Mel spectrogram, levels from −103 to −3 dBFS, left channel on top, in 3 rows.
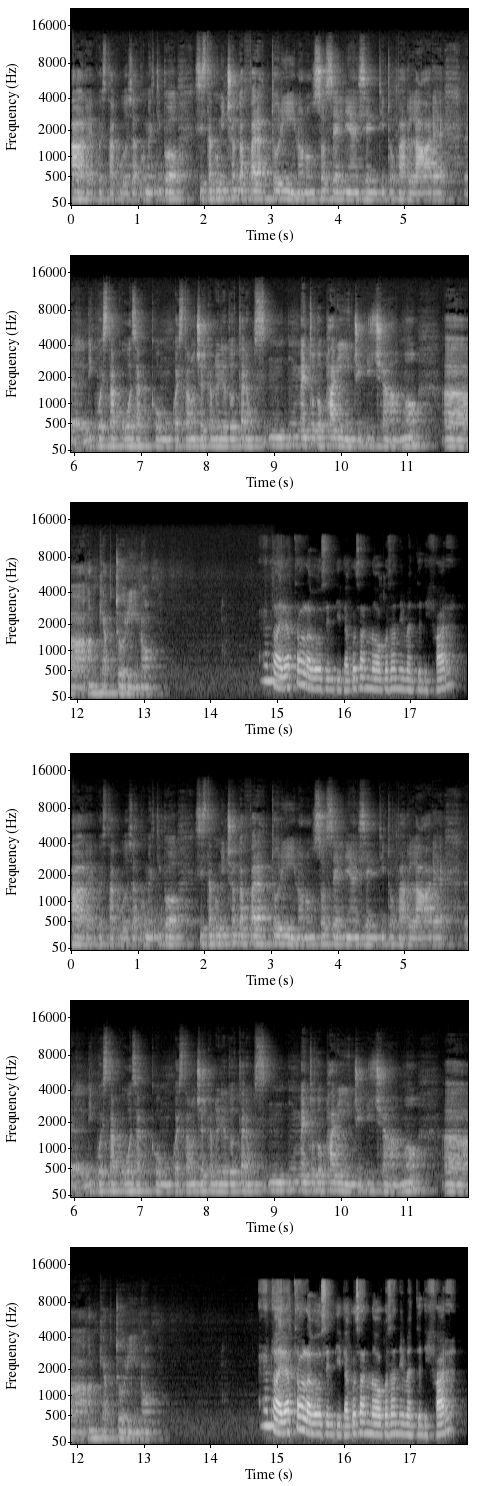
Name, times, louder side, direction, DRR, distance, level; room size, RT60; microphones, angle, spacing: voice 1, 0.0-13.3, left 4 dB, 45° left, 1.4 m, -35 dB
voice 2, 14.7-17.7, right 6 dB, 75° right, 0.5 m, -29 dB
28.0 x 17.5 x 2.6 m
head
